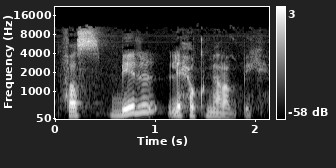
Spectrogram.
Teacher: عندنا راء ساكنة وبعدها لام، ورش رحمه الله يظهرها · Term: الإظهار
